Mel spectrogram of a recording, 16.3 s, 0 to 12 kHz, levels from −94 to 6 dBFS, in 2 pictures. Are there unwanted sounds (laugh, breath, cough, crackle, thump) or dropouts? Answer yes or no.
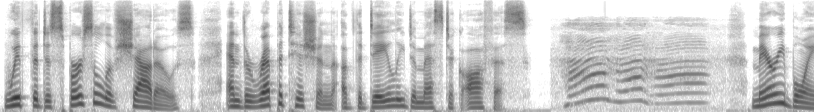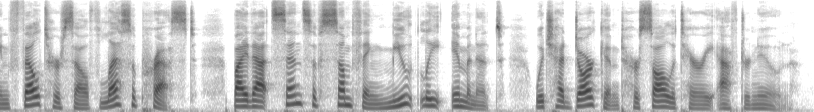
yes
